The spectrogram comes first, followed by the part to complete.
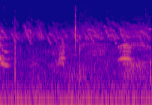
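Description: Young olive egger and naked neck chickens peeping and cheeping softly in many short falling chirps, with one louder short call near the end.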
